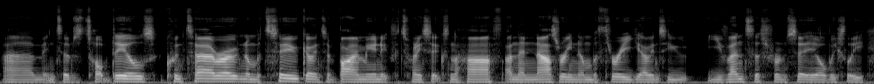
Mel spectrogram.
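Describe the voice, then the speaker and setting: A man's voice: medium pitch, little pitch movement, normal speed, few pauses, pushed and bright, clear, resonant tone. A young man who is ill, chatting casually through game commentary with lots of fillers. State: ill, voice a bit off. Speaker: gaming YouTuber.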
